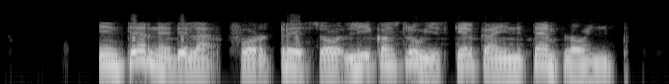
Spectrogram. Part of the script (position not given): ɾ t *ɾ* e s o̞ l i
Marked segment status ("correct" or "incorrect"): correct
